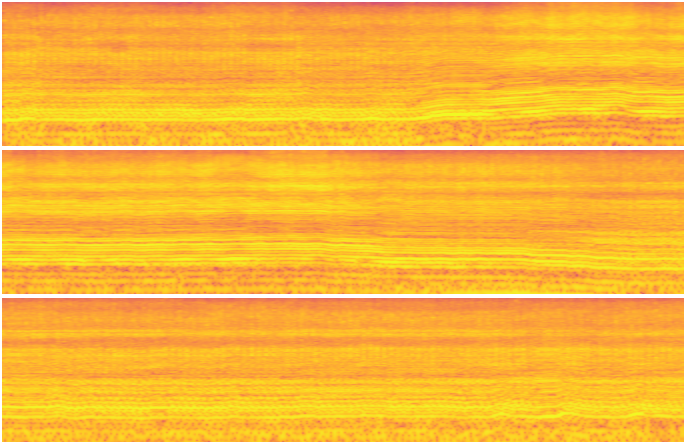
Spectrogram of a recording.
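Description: A racing boat engine roars loudly and steadily up close, rising in pitch as it speeds up and then settling lower.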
